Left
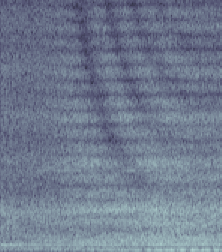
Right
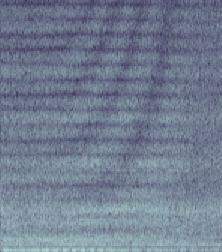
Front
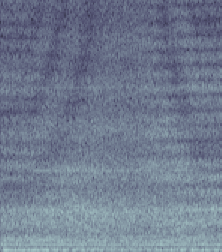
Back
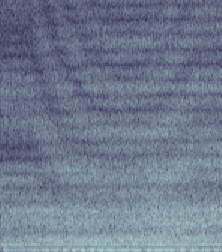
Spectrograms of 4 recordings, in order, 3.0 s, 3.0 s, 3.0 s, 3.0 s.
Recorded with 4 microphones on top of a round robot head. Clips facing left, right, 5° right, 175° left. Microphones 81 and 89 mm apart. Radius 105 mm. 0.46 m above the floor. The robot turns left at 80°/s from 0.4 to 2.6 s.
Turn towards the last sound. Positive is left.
turn(degrees=105)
